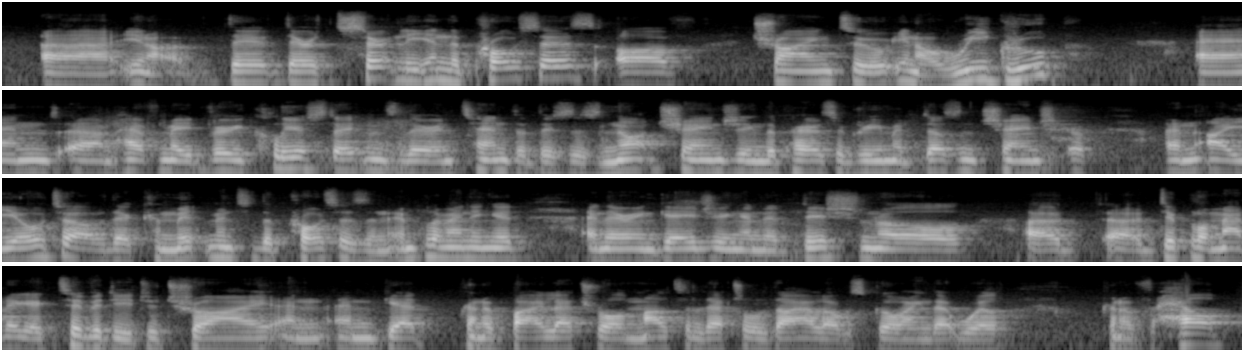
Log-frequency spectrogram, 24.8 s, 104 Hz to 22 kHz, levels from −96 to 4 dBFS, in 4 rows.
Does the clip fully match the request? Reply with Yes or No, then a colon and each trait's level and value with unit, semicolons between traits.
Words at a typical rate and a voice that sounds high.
No: average, 170 wpm; low, 125 Hz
